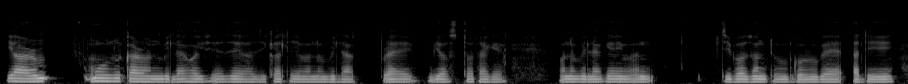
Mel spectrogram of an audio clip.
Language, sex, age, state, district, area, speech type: Assamese, male, 18-30, Assam, Golaghat, rural, spontaneous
